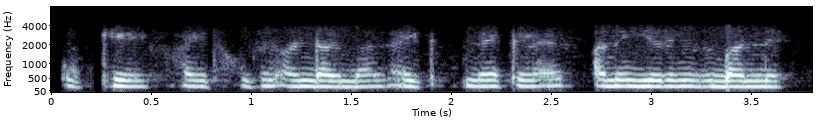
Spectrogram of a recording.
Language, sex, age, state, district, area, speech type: Gujarati, female, 18-30, Gujarat, Junagadh, urban, conversation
